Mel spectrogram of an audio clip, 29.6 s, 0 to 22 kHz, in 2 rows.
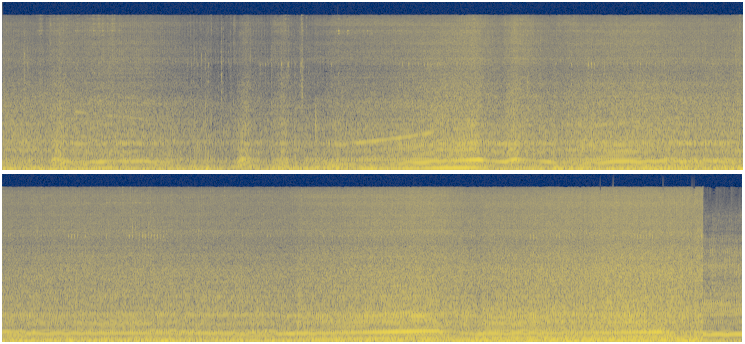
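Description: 1966 TVR Grantura's 3.9-litre V8 under way, heard from inside the cabin. The engine note climbs steadily as it accelerates, drops at gear changes about ten seconds in and again around twenty-four seconds, then climbs again.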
